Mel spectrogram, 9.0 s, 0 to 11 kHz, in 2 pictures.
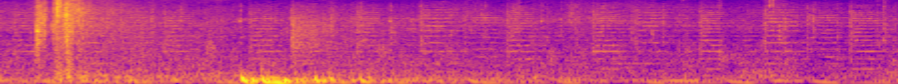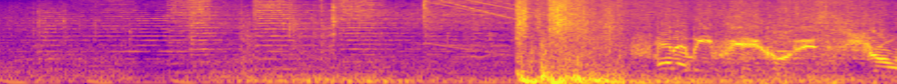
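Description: Tank cannon fire in a combat video game as a VZ.55 autoloader tank destroys an enemy vehicle: two heavy booming blasts about six seconds apart over continuous battle noise and game voice lines.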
